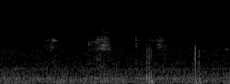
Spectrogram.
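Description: A newborn baby's faint, brief cries, a few short high-pitched whimpers, with a couple of soft clicks near the end.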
